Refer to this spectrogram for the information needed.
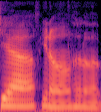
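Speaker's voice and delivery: vague, offhand mumble, "know" drawn out. Retelling a man's reply when told someone heard about Dan: imitating a mumble. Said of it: "like kind of mumbled".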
